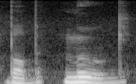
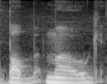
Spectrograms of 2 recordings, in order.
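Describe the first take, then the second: First: Moog is said the Swedish company way. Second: Moog is said the way the person's name goes. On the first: It is how the company name is said in Sweden. The speaker calls it wrong. "not Bob Moog" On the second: It shows respect for the person. The speaker calls it right. "I try to say Bob Moog"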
